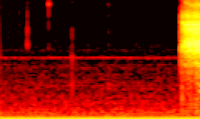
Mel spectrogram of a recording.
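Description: Room tone in a pause in speech: a steady low hum with a faint, thin high-pitched whine and a couple of very faint ticks.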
